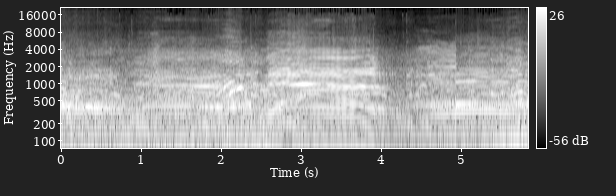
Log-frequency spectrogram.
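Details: Cattle at a market in Kushtia, Bangladesh, where Sahiwal bulls are traded on 5 August 2025: a long, drawn-out harmonic moo swelling for about three seconds, with a crowd of buyers chattering and bargaining close by.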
